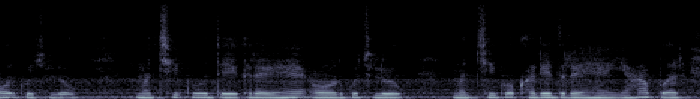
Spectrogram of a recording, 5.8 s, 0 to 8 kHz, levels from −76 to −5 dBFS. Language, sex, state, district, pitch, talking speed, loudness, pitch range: Hindi, male, Uttar Pradesh, Ghazipur, 145 Hz, 195 wpm, -33 LUFS, 140-155 Hz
